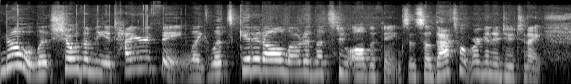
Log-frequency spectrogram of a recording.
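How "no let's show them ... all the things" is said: normal talking voice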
